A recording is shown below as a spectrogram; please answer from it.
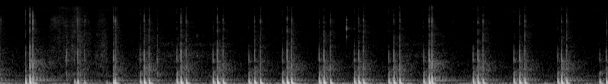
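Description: A small red hardcover notebook, held upright, is tapped on its cover with fingernails in a slow, uneven rhythm. Each tap is a short, dull knock with a bright click on top, and the taps die away almost instantly, separated by a faint low hum.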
